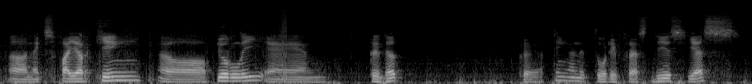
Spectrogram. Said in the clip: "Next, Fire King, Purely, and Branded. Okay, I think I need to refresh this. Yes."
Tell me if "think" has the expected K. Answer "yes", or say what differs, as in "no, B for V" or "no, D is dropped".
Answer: no, K is dropped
